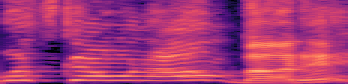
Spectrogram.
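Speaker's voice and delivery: put-on very high, bright, happy Southern accent. Retelling how a caller answered the phone, with that Southern accent. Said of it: "with that Southern accent".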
